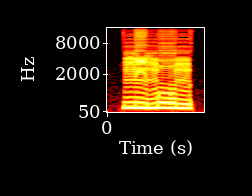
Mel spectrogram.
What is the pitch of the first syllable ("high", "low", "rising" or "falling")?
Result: falling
